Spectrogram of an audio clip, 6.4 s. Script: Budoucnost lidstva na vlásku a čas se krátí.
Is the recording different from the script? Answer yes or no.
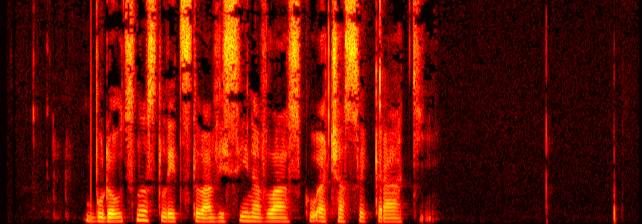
yes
